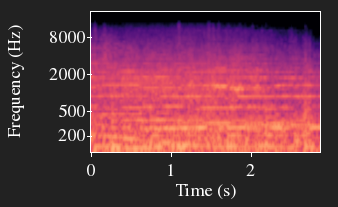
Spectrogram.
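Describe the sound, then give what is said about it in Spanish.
Car engines rumble steadily and loudly, with a faint tire squeal rising briefly over the continuous motor noise as the cars reverse. No one speaks. “Echad los coches para atrás.”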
